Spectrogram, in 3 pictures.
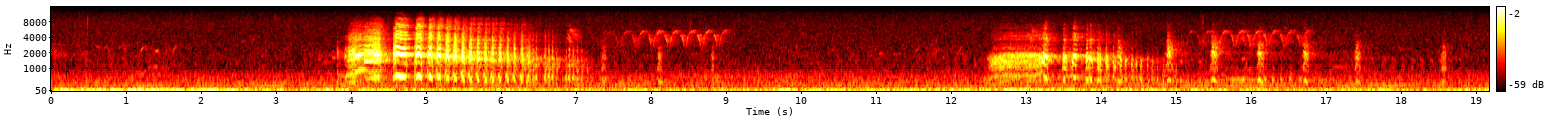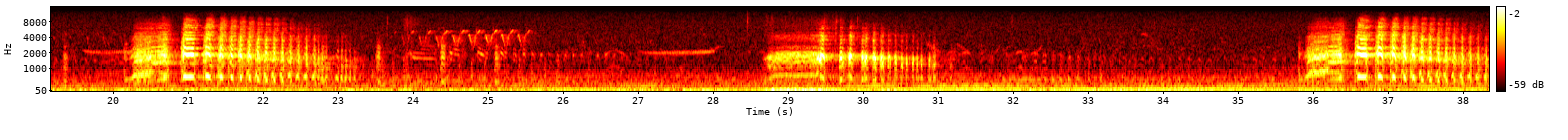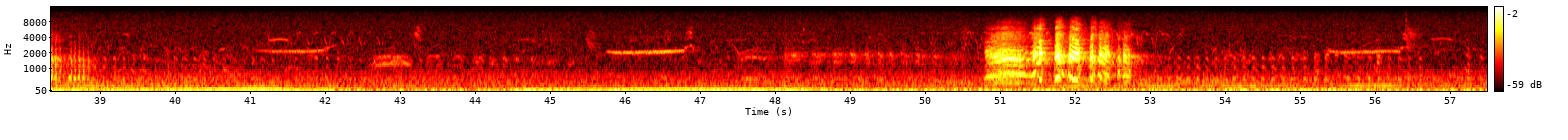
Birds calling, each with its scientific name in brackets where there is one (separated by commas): Chinese Hwamei (Garrulax canorus), Warbling White-eye (Zosterops japonicus), Erckel's Francolin (Pternistis erckelii), Hawaii Amakihi (Chlorodrepanis virens)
